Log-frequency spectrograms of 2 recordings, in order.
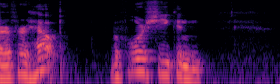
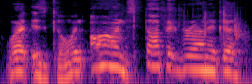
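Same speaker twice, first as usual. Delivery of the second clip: higher-pitched urgent demand; alarmed confrontation; 8 semitones higher than usual. Acted. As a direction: plead urgently for it to stop. Konstantin confronts Veronica.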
